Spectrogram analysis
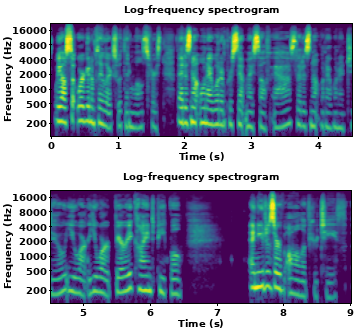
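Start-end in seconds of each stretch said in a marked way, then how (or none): none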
